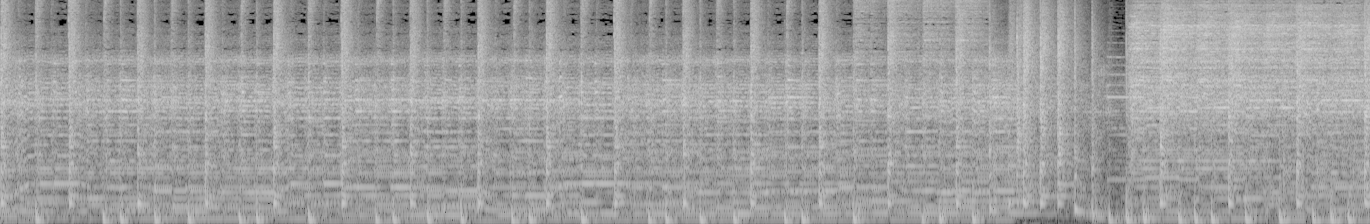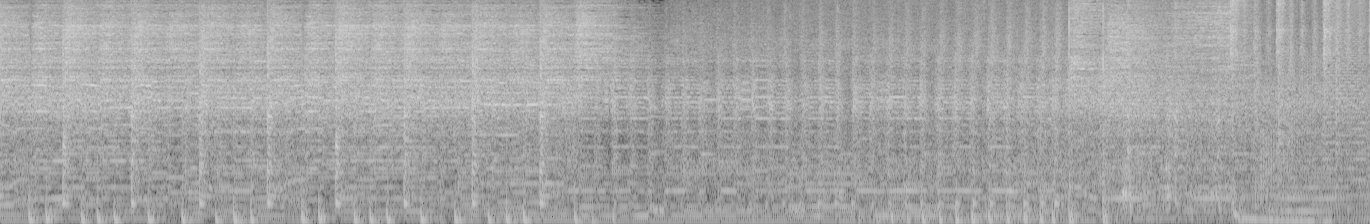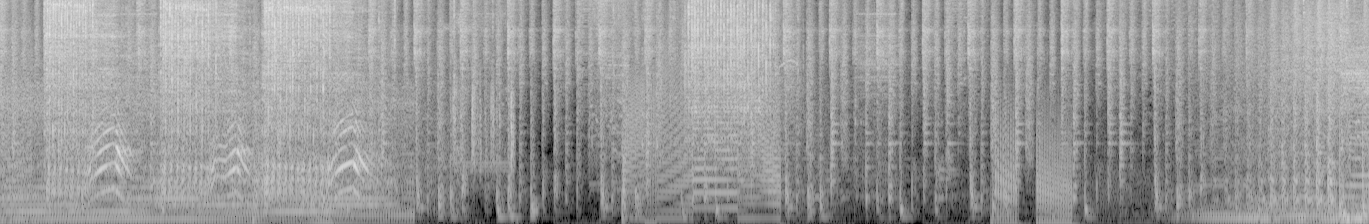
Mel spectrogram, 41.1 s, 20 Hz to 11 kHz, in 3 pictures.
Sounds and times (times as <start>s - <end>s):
Music: 0.0s - 41.0s.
